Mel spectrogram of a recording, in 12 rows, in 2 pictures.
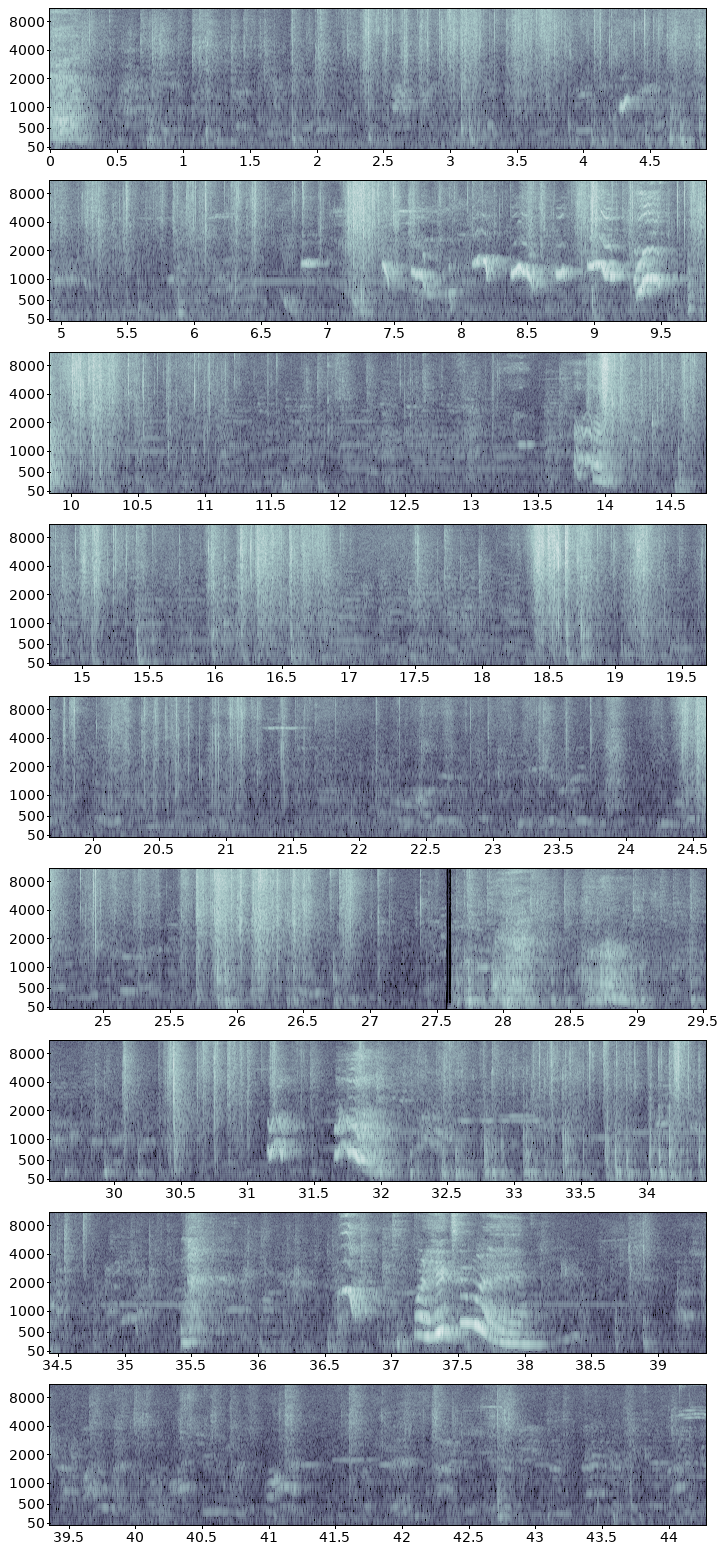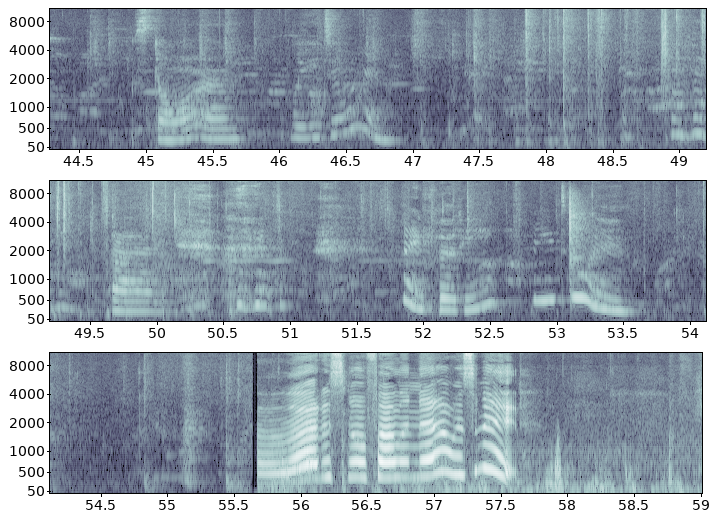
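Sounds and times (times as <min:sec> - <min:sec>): puppies shuffling and clicking: 0:00.3 - 0:57.6
puppies whimpering: 0:04.1 - 0:10.8, 0:13.0 - 0:14.8, 0:31.1 - 0:33.5, 0:36.4 - 0:37.0
puppy squeaks and yelps: 0:06.0 - 0:09.8, 0:13.3 - 0:14.1, 0:36.5 - 0:37.0.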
